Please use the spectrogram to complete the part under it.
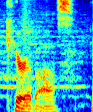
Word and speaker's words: Kiribati: Although the country is pronounced Kiribati, it is spelled Kiribati.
